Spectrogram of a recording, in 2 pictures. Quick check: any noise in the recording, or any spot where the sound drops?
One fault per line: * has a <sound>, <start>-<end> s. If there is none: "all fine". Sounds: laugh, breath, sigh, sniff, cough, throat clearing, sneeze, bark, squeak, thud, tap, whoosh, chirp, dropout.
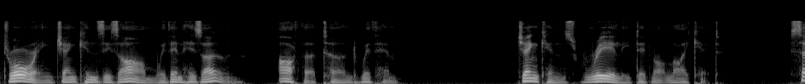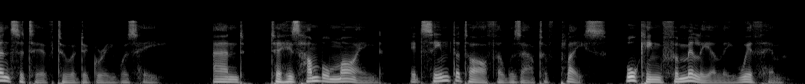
all fine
